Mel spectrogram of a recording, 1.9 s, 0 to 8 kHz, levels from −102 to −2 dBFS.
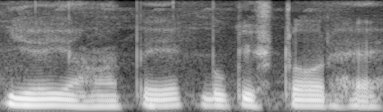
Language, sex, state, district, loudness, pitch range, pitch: Hindi, male, Uttar Pradesh, Shamli, -15 LUFS, 105-120 Hz, 115 Hz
